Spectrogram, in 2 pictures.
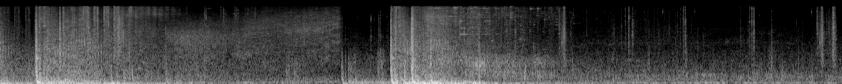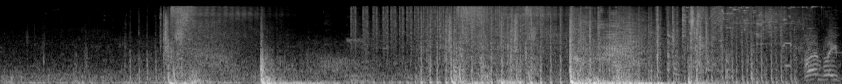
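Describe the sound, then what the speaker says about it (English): Friendly bombing run in Call of Duty: Advanced Warfare, with loud booming explosions and bursts of gunfire hitting in clusters over a continuous rumble of battle noise, up close and dense. "Friendly bombing run clearing the way."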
